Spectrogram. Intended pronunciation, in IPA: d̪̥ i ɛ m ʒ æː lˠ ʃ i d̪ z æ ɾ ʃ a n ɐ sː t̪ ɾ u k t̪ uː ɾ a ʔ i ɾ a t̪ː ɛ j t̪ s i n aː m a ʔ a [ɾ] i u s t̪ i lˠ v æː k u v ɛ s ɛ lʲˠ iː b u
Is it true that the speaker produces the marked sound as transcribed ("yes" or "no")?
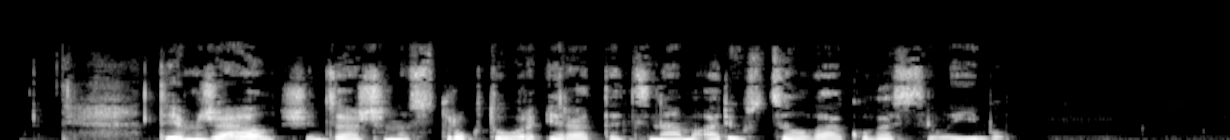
yes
